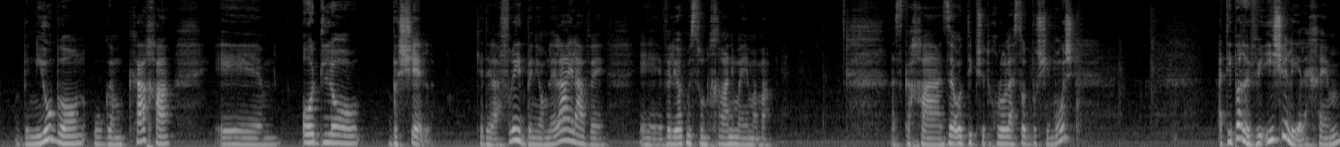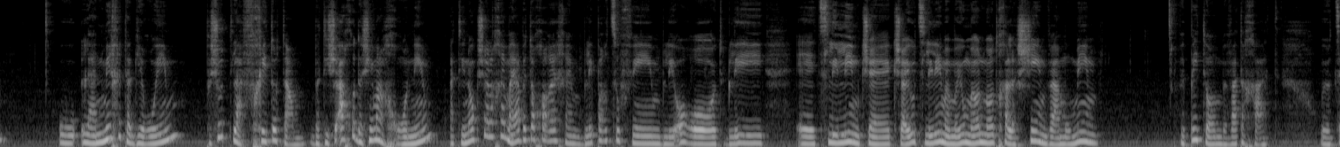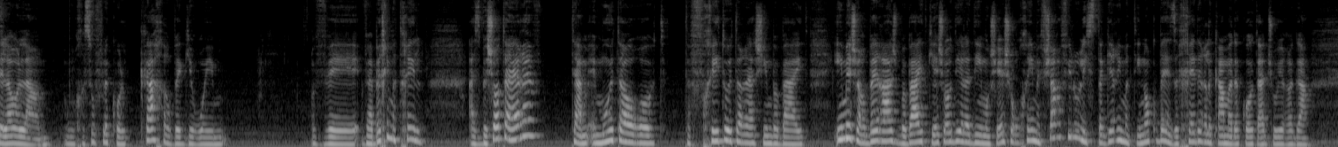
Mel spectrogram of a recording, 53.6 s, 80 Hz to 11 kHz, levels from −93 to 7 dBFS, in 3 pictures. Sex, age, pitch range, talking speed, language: female, 30-49, 135-190 Hz, 125 wpm, Hebrew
